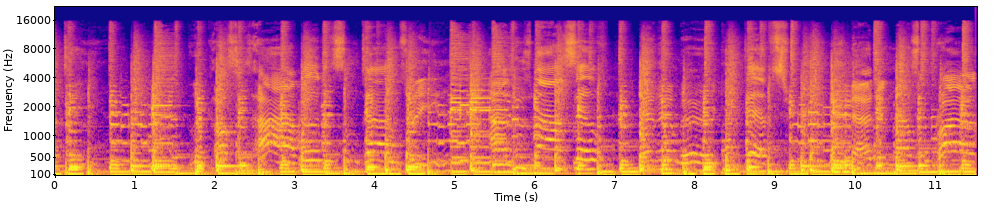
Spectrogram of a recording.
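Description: Live band playing an upbeat ska-style groove: drum kit, electric bass, electric guitar and keyboards, with saxophone, the drums hitting on a steady beat under bending melodic lines.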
